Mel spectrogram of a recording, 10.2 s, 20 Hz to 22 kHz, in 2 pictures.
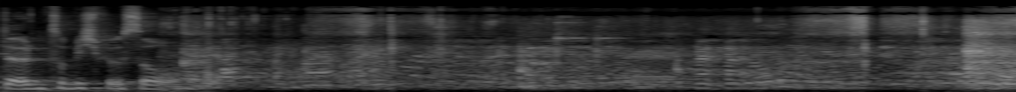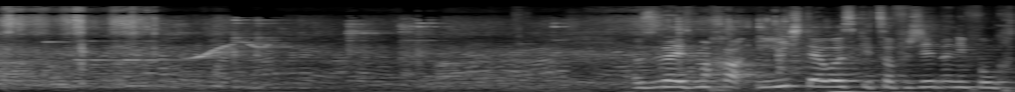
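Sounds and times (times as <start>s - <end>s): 
speech: 0.0s - 2.0s, 8.2s - 10.1s
murmur of overlapping chatter in a busy bar: 0.8s - 10.1s
glasses clinking in a bar: 2.6s - 3.7s, 5.1s - 8.0s.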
